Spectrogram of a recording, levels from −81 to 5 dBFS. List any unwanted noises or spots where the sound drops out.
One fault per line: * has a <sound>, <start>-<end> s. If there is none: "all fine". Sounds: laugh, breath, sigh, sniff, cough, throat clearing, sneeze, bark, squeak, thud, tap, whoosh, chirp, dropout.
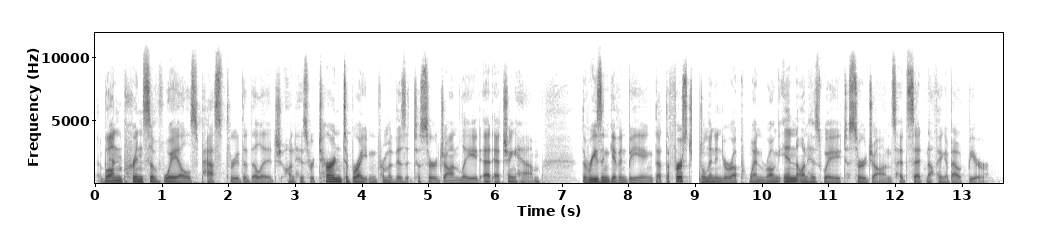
* has a dropout, 8.9-9.1 s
